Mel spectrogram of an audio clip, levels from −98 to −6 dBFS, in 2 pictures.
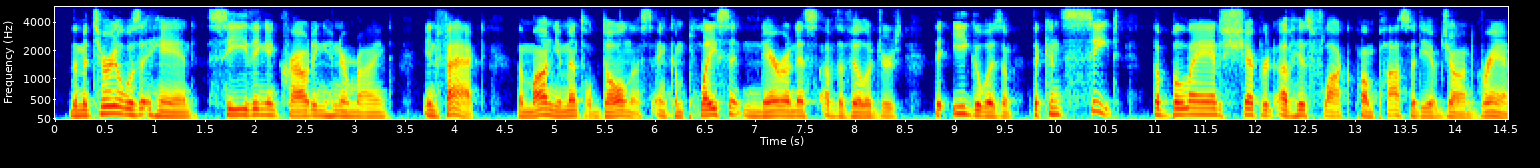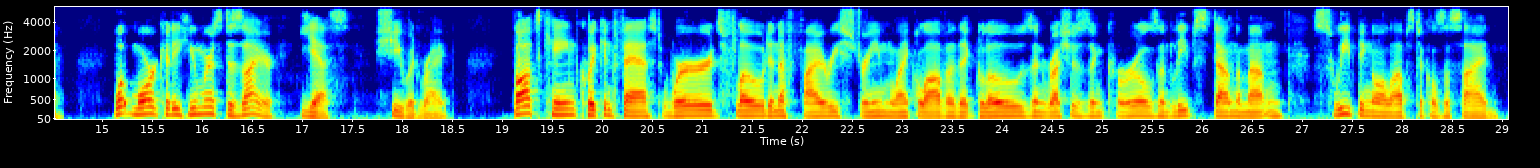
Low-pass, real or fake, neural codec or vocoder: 5.4 kHz; real; none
